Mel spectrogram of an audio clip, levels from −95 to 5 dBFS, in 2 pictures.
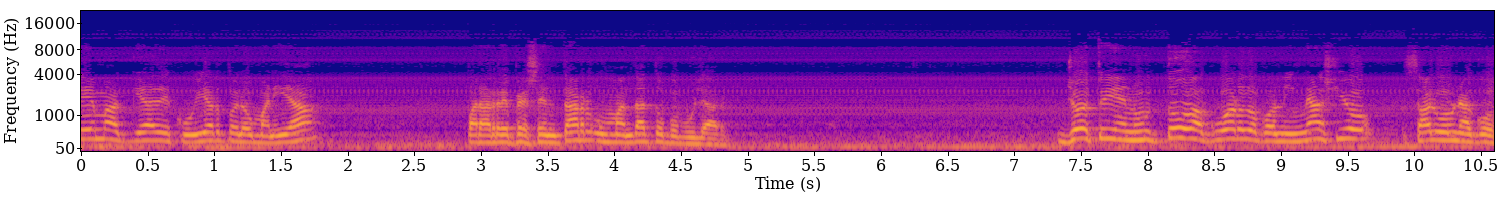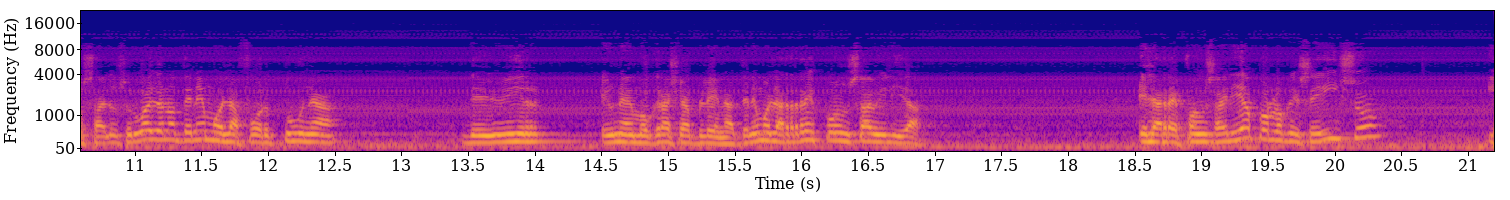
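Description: Timecode bleed runs from start to finish. A linear timecode signal has leaked in from a neighbouring track or cable. That code is a square wave flipping between two pitches, here around 1 kHz and 2 kHz. It repeats at 30 frames per second, giving a fast, regular rhythm. The result is a steady chirping warble sitting behind the sound. It stays roughly 25 dB below the main signal, so it is quiet but never stops.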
